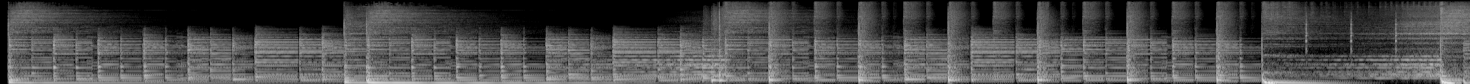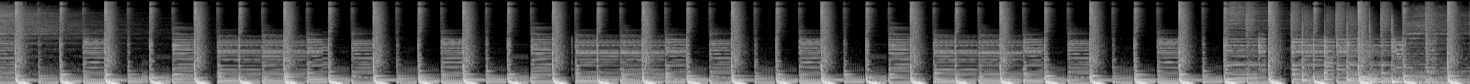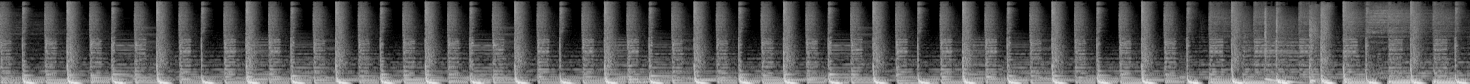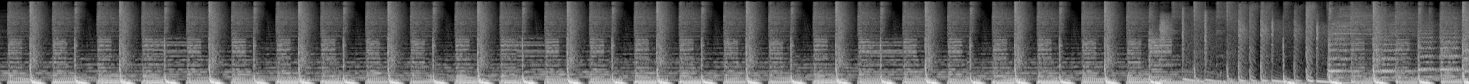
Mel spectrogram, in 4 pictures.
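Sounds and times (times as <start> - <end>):
disco music with bongos: 0.0 - 1.2, 3.4 - 5.7, 6.6 - 58.7.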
